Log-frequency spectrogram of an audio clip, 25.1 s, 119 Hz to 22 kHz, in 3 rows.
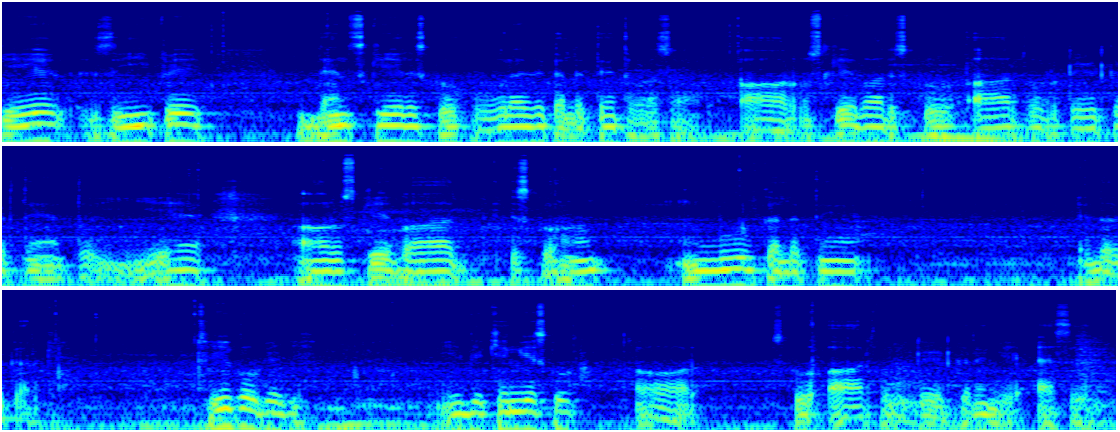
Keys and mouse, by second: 0.4 s, 3.2 s, 8.1 r, 13.3 click, 16.1 click, 18.2 alt+drag, 19.4-23.6 middle drag, 23.6 r.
